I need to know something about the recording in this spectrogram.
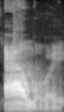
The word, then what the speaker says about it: alloy: So we say alloy and not alloy. And because the stress is on the A stays the same in alloy, but the oi noise cannot be reduced to a kit vowel or a schwa because diphthongs are too strong.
